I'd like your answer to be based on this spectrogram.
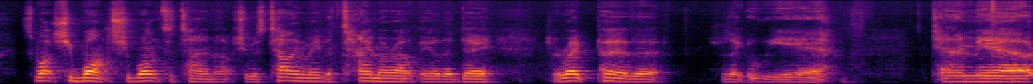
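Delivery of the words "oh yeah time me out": put-on slow Texas cowboy drawl. Quoting what she said the other day, in a Texas cowboy voice. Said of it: "That's what she sounds like. She sounds like a cowboy".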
